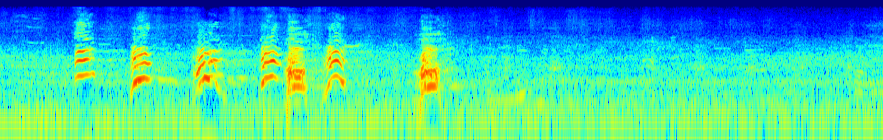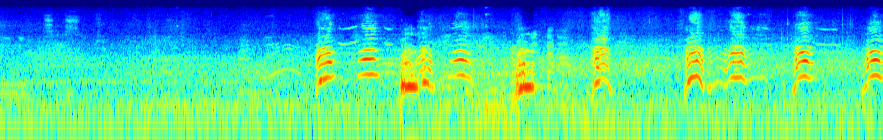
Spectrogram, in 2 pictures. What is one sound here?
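A dog barks repeatedly in loud, sharp bursts.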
